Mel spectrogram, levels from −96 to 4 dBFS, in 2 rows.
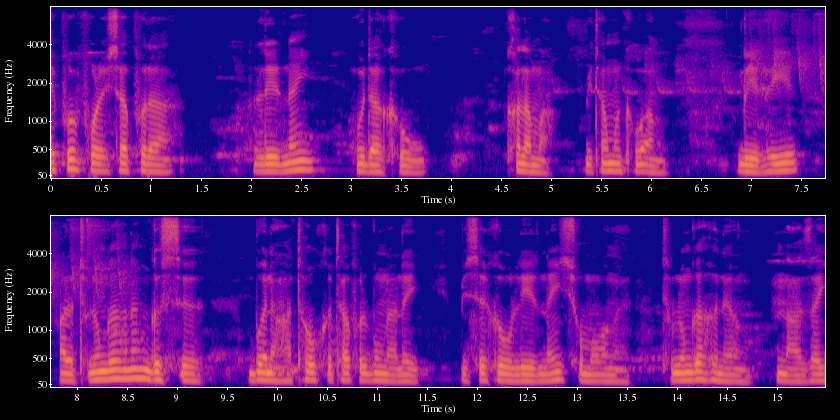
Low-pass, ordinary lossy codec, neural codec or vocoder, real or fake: none; none; none; real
